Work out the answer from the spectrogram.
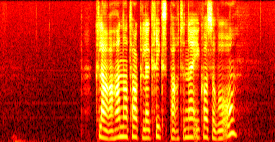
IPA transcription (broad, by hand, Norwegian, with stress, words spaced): ˈklɑːʁə ˈhɑn ˈoː ˈtɑklə ˈkʁiːɡˌspɑʁtənə ˈiː ˈkɔsɔʋʊ ˈoː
